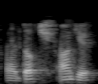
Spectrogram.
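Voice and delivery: ordinary delivery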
